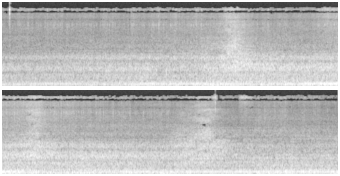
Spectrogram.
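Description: Steady road and engine noise inside a moving car, with a constant low hum under the tyre rumble. Oncoming cars swish past three times, at about four and a half, seven and eleven seconds in.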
